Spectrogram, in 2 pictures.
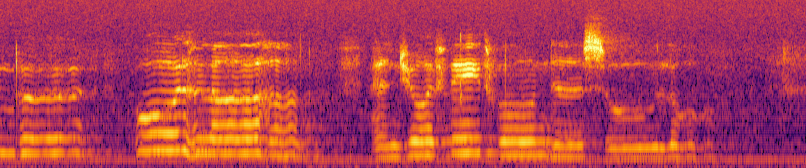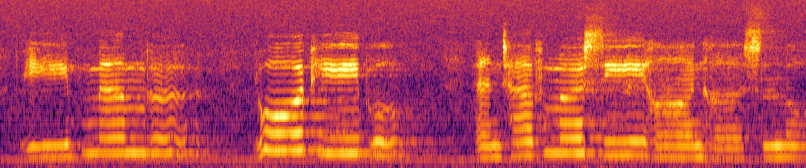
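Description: A woman's voice singing a slow Communion hymn in phrases a few seconds long, with short pauses between them. A steady low electrical hum runs underneath.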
